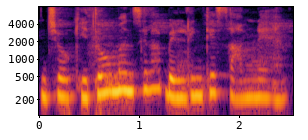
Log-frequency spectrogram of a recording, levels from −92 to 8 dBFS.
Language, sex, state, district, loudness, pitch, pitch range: Hindi, female, Uttar Pradesh, Lucknow, -14 LUFS, 230 Hz, 215-265 Hz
